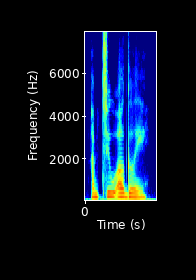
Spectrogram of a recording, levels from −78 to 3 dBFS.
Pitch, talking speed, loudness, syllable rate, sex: 190 Hz, 225 wpm, -16 LUFS, 6.3 syllables/s, female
